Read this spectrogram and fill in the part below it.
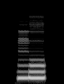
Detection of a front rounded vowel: absent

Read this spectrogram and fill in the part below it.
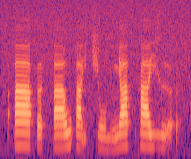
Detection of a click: absent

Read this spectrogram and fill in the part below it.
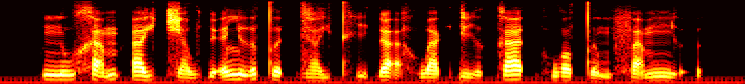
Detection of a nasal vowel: absent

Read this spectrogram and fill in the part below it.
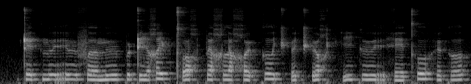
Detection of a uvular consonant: present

